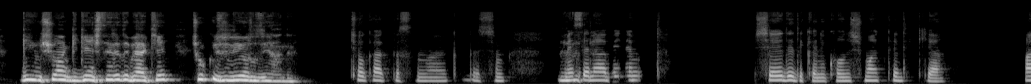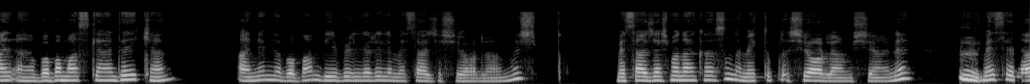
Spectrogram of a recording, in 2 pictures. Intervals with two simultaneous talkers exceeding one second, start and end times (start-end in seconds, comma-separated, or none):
none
